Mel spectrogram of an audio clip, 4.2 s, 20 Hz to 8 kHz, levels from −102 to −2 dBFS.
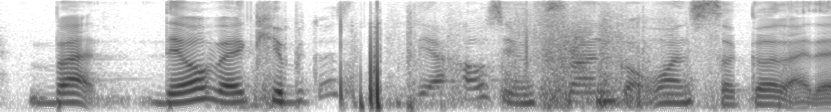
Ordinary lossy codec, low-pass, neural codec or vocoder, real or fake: none; none; none; real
